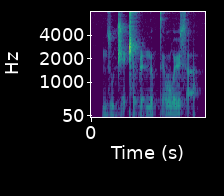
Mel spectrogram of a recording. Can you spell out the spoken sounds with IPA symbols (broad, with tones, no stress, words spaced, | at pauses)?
nzu˩d͡ʒɛ̰˧ǁə˧pɭə̰˩˧ n̪ə˧˥pt̪ḛ˧˥lˠ wø˧˥ sa̰˧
